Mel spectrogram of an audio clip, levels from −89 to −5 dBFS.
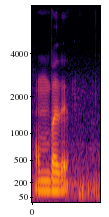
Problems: low volume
